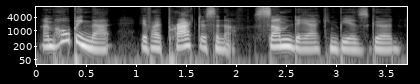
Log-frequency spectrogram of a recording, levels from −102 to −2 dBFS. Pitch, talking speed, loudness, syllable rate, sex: 180 Hz, 225 wpm, -23 LUFS, 5.7 syllables/s, female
